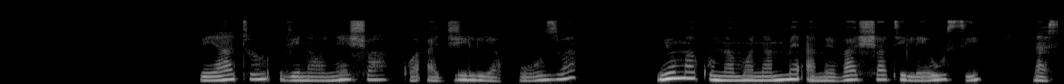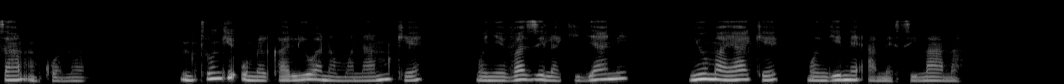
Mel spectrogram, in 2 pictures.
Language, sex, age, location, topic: Swahili, female, 25-35, Mombasa, finance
